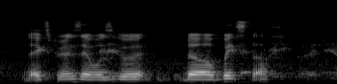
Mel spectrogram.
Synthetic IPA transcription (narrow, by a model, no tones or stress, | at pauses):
də̰ɛkspiɹiə̃nsdɛt̚wɔsɡud̚dəbɛtstʰa̰f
